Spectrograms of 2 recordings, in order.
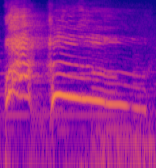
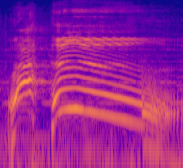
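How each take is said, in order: First: It is said at a higher pitch. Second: It is said at a lower pitch.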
